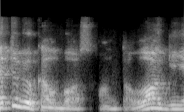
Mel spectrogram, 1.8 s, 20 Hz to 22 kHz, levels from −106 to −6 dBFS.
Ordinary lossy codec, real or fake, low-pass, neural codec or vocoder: Opus, 16 kbps; real; 10.8 kHz; none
